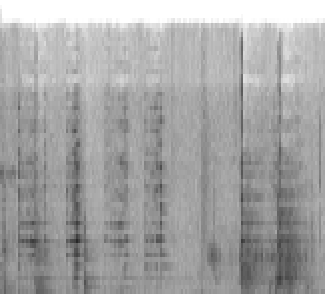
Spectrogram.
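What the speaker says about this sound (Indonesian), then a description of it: "Selanjutnya kita mau masukkan potongan jamur." Mushroom pieces are tipped into a pan of browned beef for Bolognese sauce, making close clinks and knocks of a utensil against the pan and a few scattered clatters over a faint background sizzle.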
